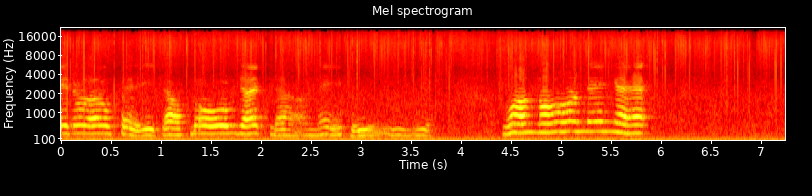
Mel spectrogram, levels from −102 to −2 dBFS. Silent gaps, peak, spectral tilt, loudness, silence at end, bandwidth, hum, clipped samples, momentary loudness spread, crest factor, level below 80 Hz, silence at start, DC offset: none; -8 dBFS; -3.5 dB/octave; -29 LUFS; 0 s; 19 kHz; none; under 0.1%; 14 LU; 20 dB; -44 dBFS; 0 s; under 0.1%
